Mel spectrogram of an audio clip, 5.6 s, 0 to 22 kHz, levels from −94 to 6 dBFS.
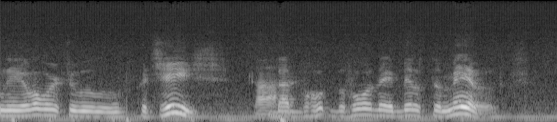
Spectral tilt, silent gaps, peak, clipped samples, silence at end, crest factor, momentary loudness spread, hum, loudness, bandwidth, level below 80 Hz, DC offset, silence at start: -7.5 dB/octave; none; -2 dBFS; under 0.1%; 0 s; 20 dB; 19 LU; 60 Hz at -45 dBFS; -21 LUFS; over 20 kHz; -40 dBFS; under 0.1%; 0 s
